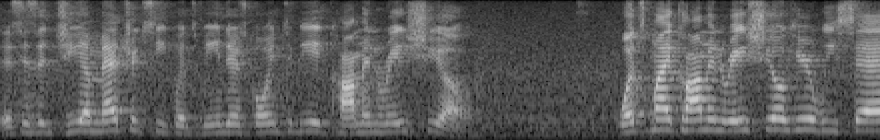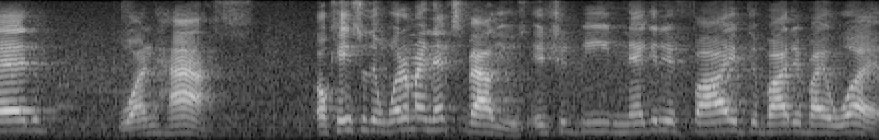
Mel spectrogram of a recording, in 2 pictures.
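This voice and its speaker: Medium-pitched woman at a moderate pace with ordinary pitch variation, amid audible room echo and noticeable background noise. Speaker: math teacher. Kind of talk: lecture.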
